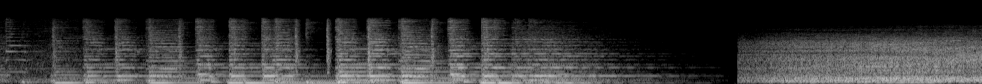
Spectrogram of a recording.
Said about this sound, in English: I'm in Uzbekistan, deep in Central Asia, dodging the trucks. It's hairy, but I like it because I know what lies at the end of the journey.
